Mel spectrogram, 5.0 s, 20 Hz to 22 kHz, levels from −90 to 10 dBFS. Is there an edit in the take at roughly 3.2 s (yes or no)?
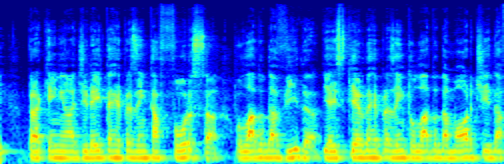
yes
